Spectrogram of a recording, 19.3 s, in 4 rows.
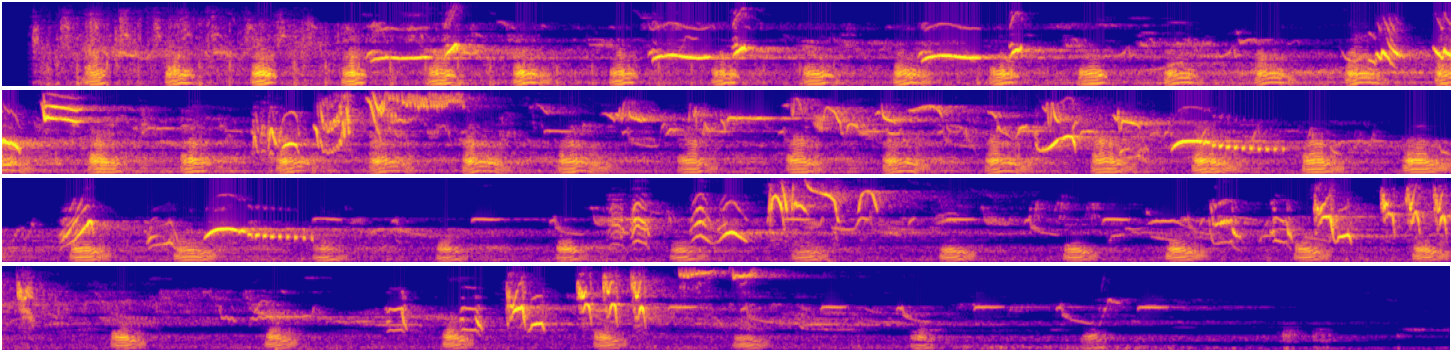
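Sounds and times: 
capercaillie Tetrao urogallus calling: 0.1 - 18.6.

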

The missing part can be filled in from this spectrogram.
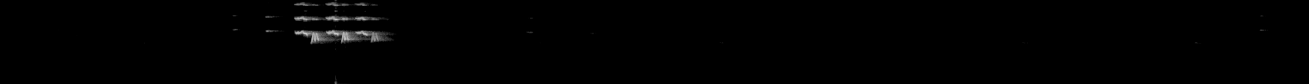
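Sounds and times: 
Siberian blue robin Luscinia cyane singing: 3.0 - 3.9.

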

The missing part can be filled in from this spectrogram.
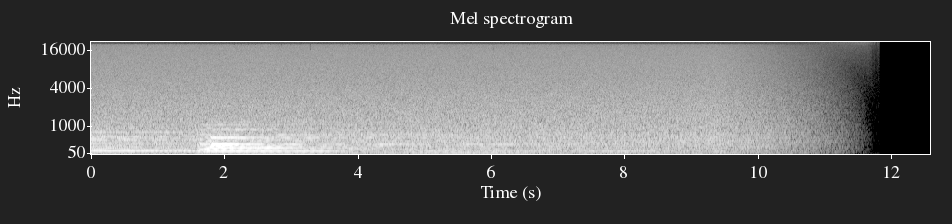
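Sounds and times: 
piano: 0.0 - 8.7
white noise: 0.0 - 11.4.

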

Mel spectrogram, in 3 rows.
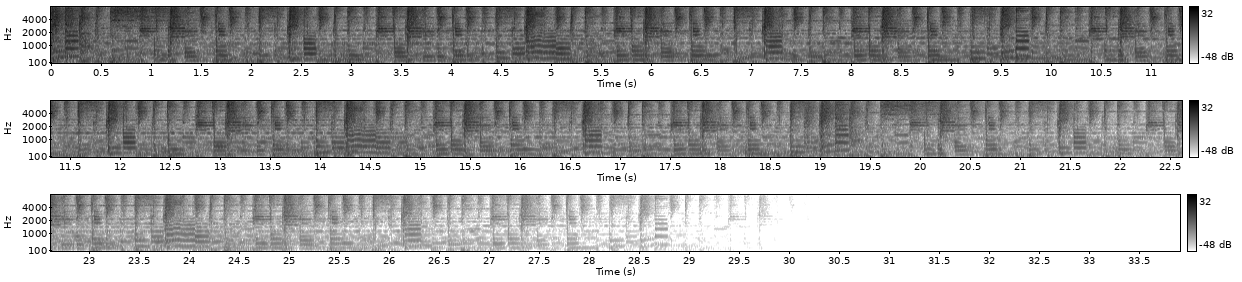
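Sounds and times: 
noise mix: 0.0 - 25.0.

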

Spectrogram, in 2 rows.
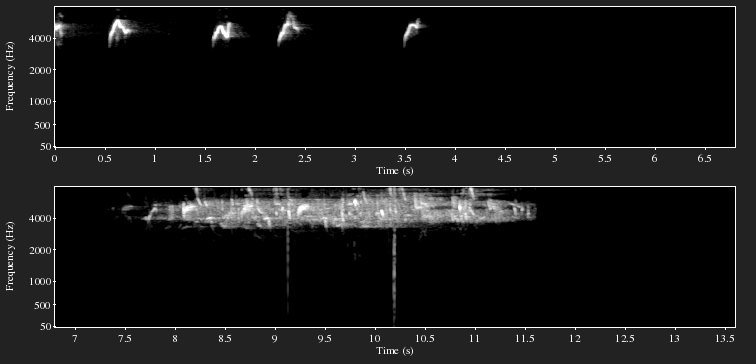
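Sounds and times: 
chiffchaff Phylloscopus collybita singing: 7.9 - 11.6.

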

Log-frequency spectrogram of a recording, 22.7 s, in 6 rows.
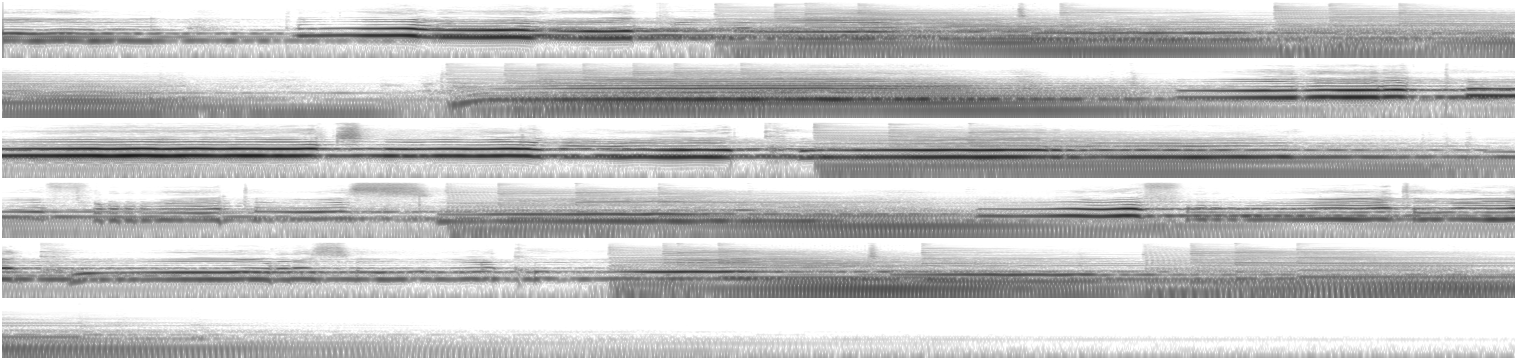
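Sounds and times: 
soprano solo singing cantata recitative: 0.0 - 3.7, 4.8 - 18.2.

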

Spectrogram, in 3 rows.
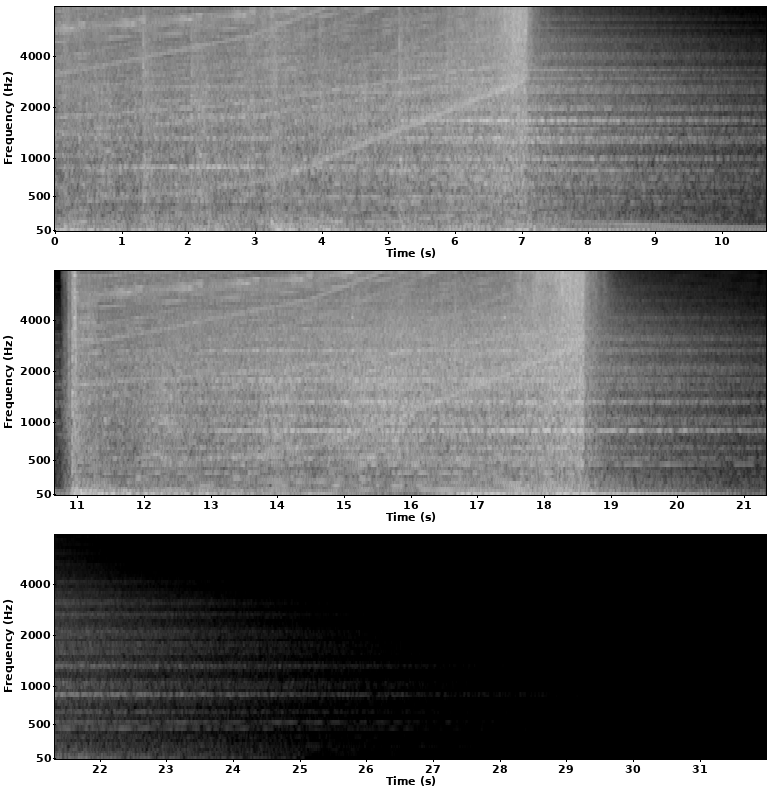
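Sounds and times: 
synthesizer: 0.0 - 24.4.

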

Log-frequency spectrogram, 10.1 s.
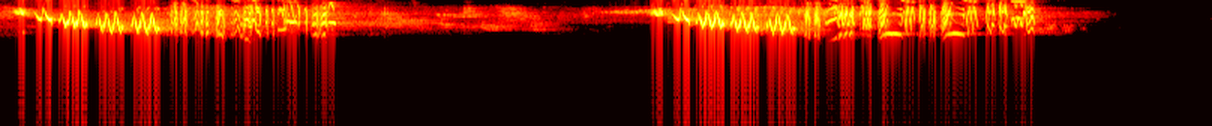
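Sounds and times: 
redwing Turdus iliacus calling: 0.1 - 2.8, 5.5 - 8.6.

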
